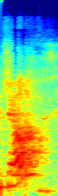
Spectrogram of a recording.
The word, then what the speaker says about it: Jyo: It's pronounced without the Y in case you're wondering. So I'm Jyo, and I'm joining you tonight from Sydney, Australia.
